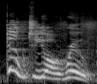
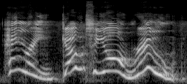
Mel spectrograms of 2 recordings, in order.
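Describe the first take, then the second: First: Yelling dad. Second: High, loud scolding order; yelling mum. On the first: Dad sends Peter out, loud stern yell. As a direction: yell it firmly like a stern father. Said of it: "yelled Dad". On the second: Mum sends Henry out, high loud yell. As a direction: yell it high like a cross mother. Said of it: "yelled Mum". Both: A narrator's reading.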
